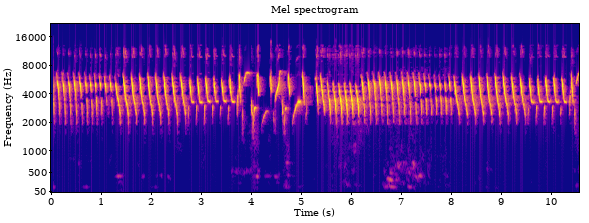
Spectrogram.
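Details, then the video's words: Belgian canary singing with lots of stamina, for tutoring young birds: long fast trills of repeated sweeping high notes, a short break of varied chirps midway, then the rapid rolling trill resumes; faint low knocks beneath. "Canario belga com muita fibra pra encarte"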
